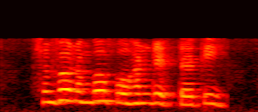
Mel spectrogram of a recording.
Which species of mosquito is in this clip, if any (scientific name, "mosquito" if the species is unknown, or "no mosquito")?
no mosquito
